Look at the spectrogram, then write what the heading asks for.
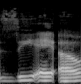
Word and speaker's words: Zao: spell or pronounce um z-a-o and I tell people Zao it rhymes with wow yeah um included here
